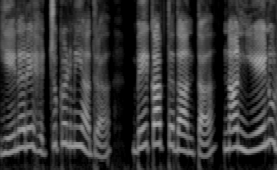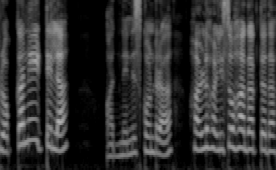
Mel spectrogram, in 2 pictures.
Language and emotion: Kannada, sad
